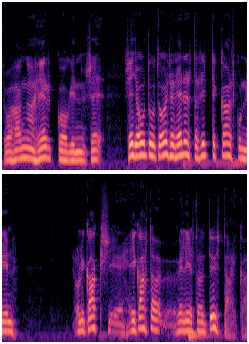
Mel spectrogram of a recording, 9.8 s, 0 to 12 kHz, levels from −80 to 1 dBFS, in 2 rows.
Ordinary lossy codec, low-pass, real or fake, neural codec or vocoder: none; 10.8 kHz; real; none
